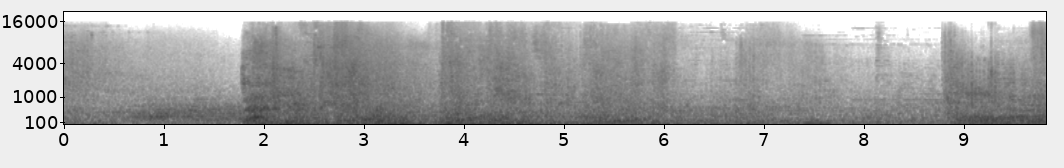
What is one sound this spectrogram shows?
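Video game spell effects whoosh and crackle during a fight.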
